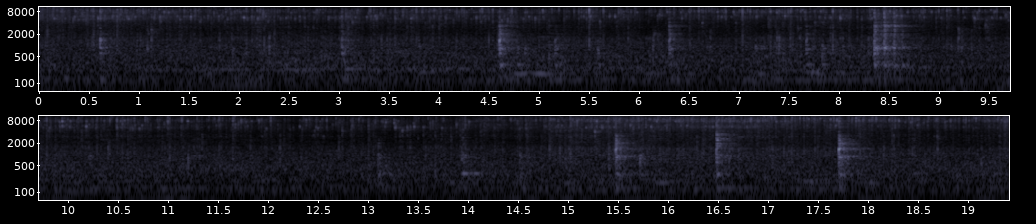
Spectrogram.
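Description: Stuffed pointed gourds shallow-frying in oil in a metal frying pan, a steady sizzle. A wooden spatula knocks and scrapes against the pan every few seconds as the gourds, fried golden brown and softened, are turned and lifted out.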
